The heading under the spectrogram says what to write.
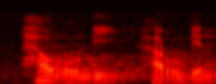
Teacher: Sebelumnya dulu itu ada hukum ro tafhim atau ro tebal ya, ro tafhim di mana har ya, karena ro mati atau ro sukun huruf sebelumnya berbaris fathah atau dhammah, itu menjadi ro-nya ro tebal atau ro tafhim.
